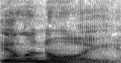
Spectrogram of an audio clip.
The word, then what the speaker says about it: Illinois: Oh, and I still remember that Illinois does not have an S on the end of it uh when you're pronouncing it.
